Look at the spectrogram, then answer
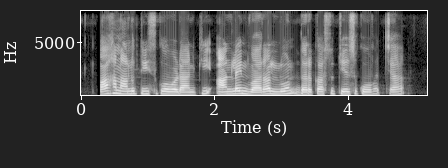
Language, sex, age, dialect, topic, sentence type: Telugu, female, 18-24, Southern, banking, question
